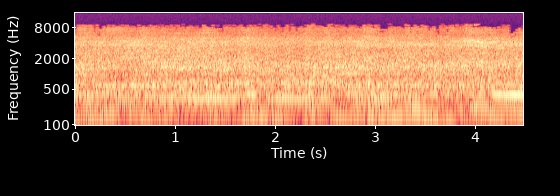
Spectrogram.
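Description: Steady low background sound of a large hall, a hum-like bed with sustained low tones that shift in pitch every second or so.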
